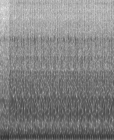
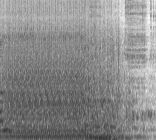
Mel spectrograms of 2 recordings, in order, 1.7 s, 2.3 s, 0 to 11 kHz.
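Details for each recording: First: 1975 Peterbilt 359 heavy haul, Detroit 12V71 V12 two-stroke diesel, after fixing a fuel problem that left one bank cold: deep, fast, even idle with steady firing beat, no skips or knocks, heat even side to side, good oil and fuel pressure; normal idle. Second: 1975 Peterbilt 359, Detroit 12V71 V12 two-stroke diesel, fires right up but entire right bank stays cold: loud, uneven clattering idle that dies away; one bank not firing from low fuel pressure.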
